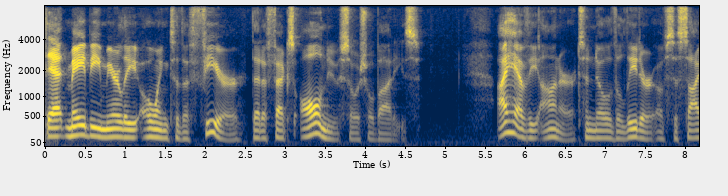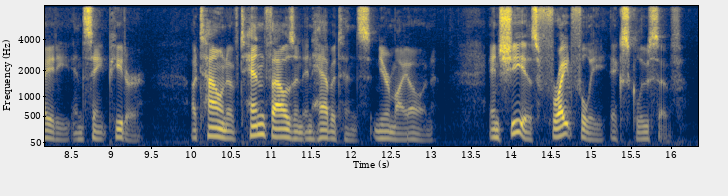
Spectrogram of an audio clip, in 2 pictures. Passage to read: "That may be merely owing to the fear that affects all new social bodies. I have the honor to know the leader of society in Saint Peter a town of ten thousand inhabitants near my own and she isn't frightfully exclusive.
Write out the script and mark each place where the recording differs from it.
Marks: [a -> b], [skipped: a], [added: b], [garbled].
"That may be merely owing to the fear that affects all new social bodies. I have the honor to know the leader of society in Saint Peter a town of ten thousand inhabitants near my own and she [isn't -> is] frightfully exclusive.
